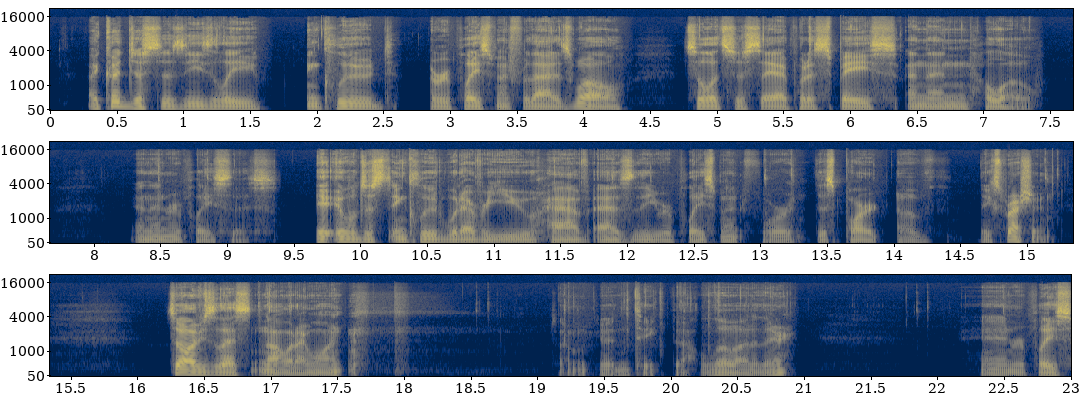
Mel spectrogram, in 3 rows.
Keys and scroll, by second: 6.4-7.1 typing, 22.7 typing.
